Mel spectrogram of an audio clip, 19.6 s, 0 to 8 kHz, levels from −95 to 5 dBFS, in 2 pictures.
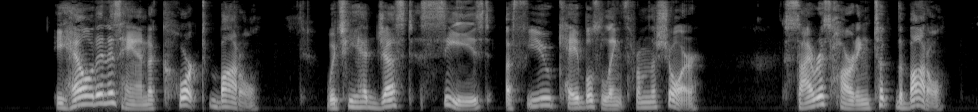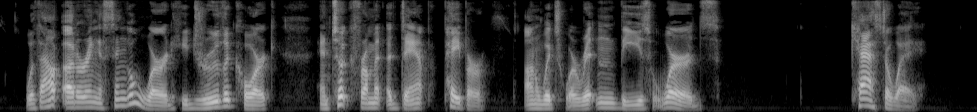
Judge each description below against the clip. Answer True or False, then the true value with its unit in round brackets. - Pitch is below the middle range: True (130 Hz)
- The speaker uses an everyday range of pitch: False (6.6 semitones)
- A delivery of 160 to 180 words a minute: False (145 wpm)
